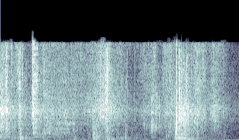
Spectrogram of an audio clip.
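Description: Cardboard boxes rubbing and knocking together as a flat box is lifted out of a shipping carton: a few short knocks, the loudest near the end.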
